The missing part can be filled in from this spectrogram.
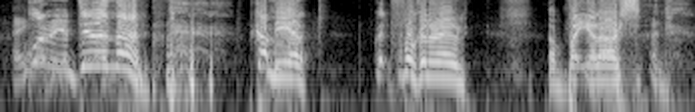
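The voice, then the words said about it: Dracula in Irish or Scottish accent. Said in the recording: “Dracula with an Irish or Scottish accent would be great.”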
